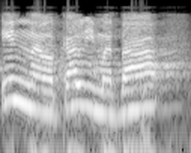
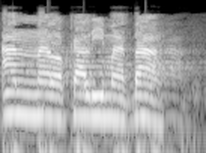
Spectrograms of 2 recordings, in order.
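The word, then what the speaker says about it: أَنَّ الْكَلِمَةَ: Innal kalimata ala qismaini. Ini bacanya bukan innal kalimata, ini sebenarnya annal kalimata.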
